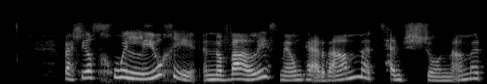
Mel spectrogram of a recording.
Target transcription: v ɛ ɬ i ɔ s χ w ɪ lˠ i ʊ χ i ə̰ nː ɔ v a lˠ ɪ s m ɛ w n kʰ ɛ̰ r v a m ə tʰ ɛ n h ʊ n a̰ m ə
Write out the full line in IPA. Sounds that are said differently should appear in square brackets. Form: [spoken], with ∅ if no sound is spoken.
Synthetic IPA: v ɛ ɬ i ɔ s χ w ɪ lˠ [j] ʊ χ [iː] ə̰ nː ɔ v a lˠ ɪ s m ɛ w n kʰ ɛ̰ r [ð] a m ə tʰ ɛ n [ʃ] ʊ n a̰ m ə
